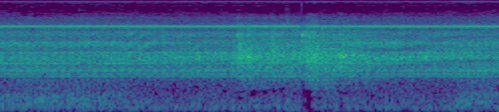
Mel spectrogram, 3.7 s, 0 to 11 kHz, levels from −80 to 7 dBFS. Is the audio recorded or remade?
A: recorded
